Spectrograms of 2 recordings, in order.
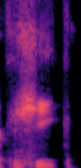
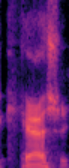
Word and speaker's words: Kashyyyk: how do you say Chuy's homeworld you say Kashuk or Kashyyyk Kashyyyk I say Kashyyyk to accepting clone war is Knights of the Old Republic all those games they say Kashuk and it drives me crazy but I think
